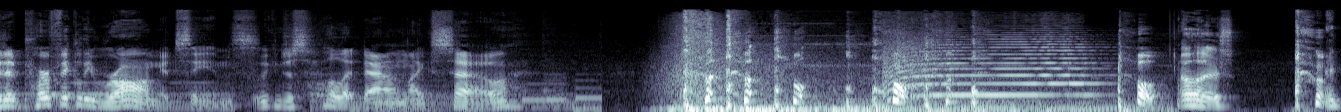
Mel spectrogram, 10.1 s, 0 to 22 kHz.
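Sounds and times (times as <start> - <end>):
speech: 0.0 - 4.0, 5.0 - 7.2, 8.5 - 10.0
harsh raspy coughs after inhaling a floating black fuzz: 5.1 - 7.6, 8.3 - 8.8, 9.7 - 10.0.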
